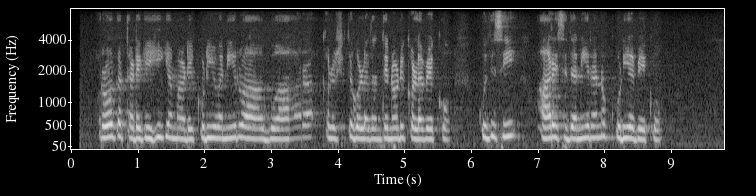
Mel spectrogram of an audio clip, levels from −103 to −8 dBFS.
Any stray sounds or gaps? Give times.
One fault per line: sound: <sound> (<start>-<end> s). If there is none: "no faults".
no faults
